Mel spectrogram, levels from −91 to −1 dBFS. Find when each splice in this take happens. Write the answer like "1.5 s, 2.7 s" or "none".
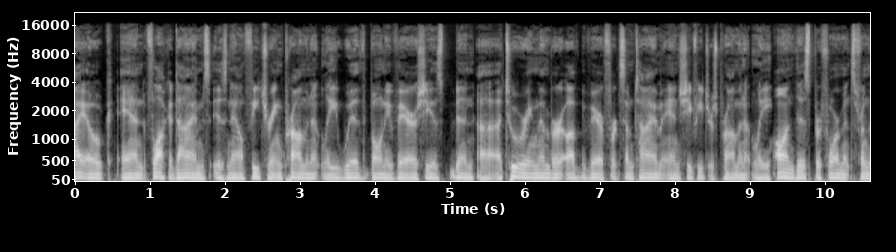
6.8 s, 7.2 s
